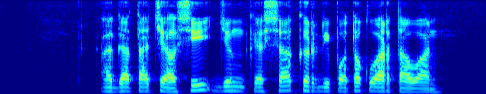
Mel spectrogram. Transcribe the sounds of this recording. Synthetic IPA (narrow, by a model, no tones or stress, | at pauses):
ʔaɡat̪at͡ʃɛlsid͡ʒɨŋkɛsakɨrdipɔt̪ɔkuwart̪awan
